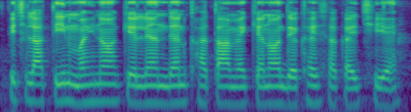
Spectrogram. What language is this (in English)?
Maithili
